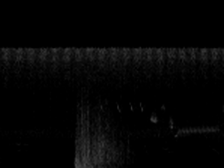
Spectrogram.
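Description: A soft whooshing thud sounds as a piece is placed.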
